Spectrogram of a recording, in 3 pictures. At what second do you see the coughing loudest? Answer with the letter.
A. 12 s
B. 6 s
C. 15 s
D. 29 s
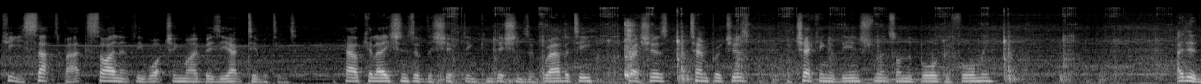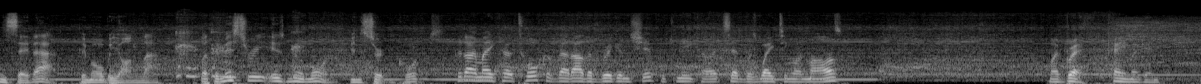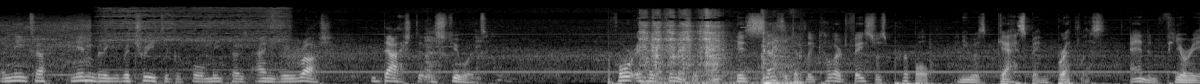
B.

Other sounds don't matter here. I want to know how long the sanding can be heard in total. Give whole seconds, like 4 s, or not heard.
2 s.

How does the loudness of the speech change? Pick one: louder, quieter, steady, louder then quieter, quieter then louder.
steady.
